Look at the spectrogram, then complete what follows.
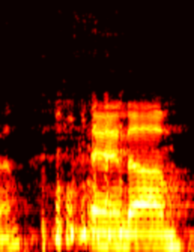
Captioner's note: panelists laughing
